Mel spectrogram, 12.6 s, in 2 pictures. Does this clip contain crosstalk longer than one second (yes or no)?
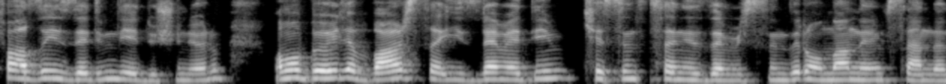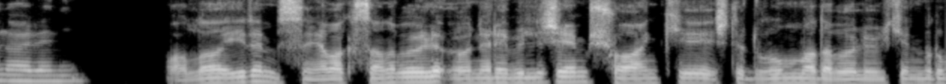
no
